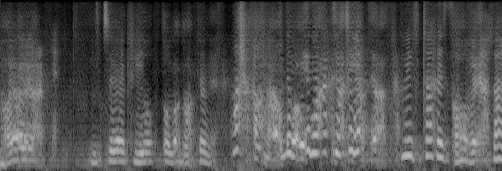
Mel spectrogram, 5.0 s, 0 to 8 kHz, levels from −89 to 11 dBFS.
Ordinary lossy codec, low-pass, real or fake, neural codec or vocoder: none; none; fake; codec, 16 kHz, 0.5 kbps, FreqCodec, smaller model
